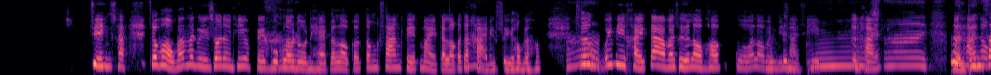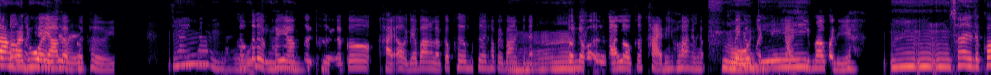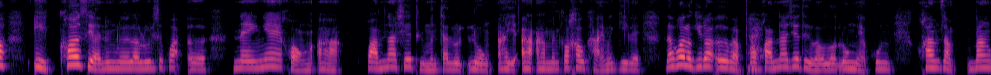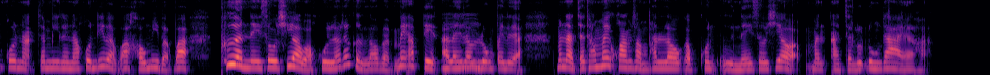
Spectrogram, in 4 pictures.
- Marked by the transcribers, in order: other background noise; laughing while speaking: "หนังสือของเรา"; laughing while speaking: "ได้บ้างแล้ว"; chuckle
- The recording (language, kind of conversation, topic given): Thai, unstructured, คุณคิดว่าเราควรแสดงตัวตนที่แท้จริงในโลกออนไลน์หรือไม่?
